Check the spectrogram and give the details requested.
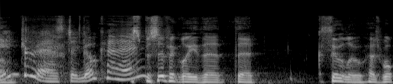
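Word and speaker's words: Cthulhu: the Mythos comes interesting okay specifically that that culu as we'll pronounce it uh he does not pronounce it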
